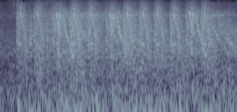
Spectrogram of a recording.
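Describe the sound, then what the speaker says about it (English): Carbine gunfire in a Halo video game, a rapid run of evenly spaced sharp shots that is loud and close with no talk over it. "This might just be sort of like a non-needler carbine, I guess."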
